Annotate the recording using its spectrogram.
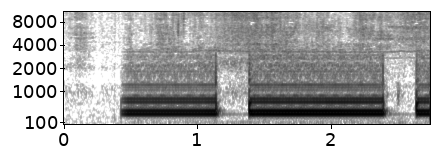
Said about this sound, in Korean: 음, 통화 중 뚜뚜 소리입니다.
